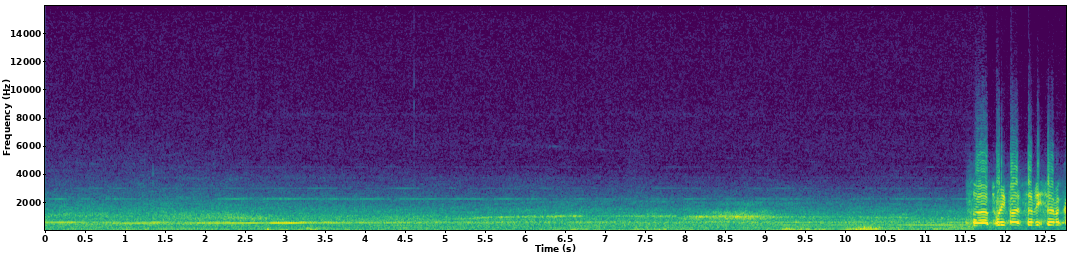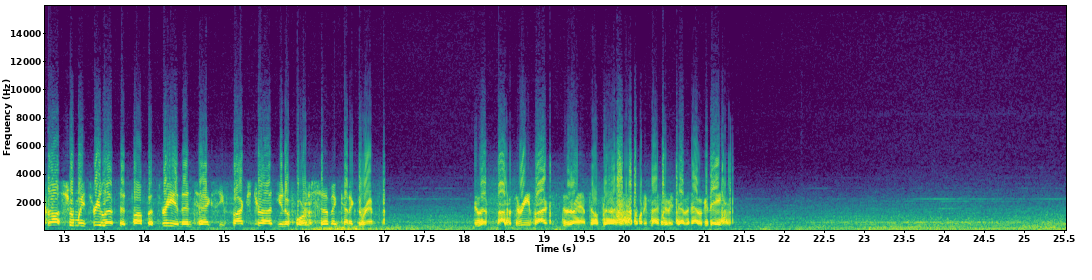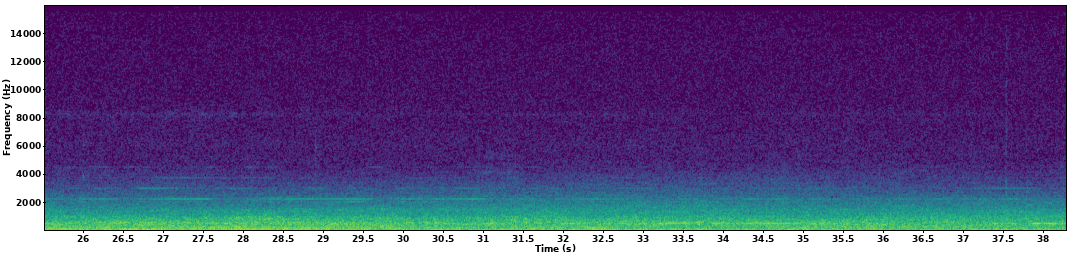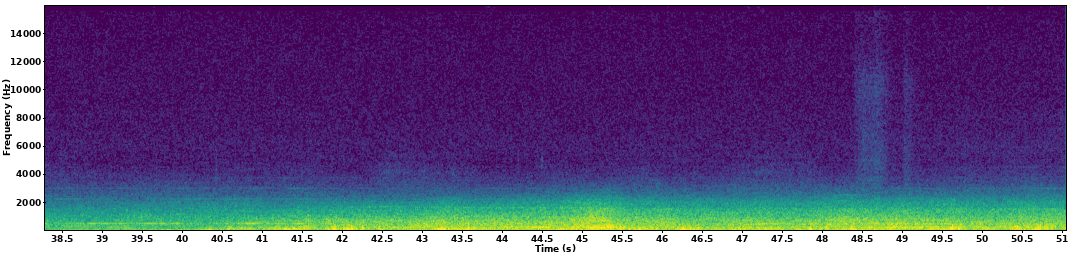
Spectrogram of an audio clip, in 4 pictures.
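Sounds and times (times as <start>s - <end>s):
jet engine noise: 0.0s - 51.0s.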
